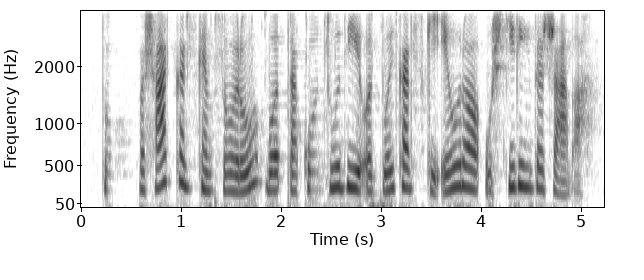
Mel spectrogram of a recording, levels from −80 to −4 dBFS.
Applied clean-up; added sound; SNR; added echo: neural separator model SepFormer WHAM!.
